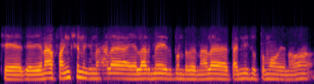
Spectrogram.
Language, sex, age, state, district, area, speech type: Tamil, male, 30-45, Tamil Nadu, Cuddalore, urban, conversation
